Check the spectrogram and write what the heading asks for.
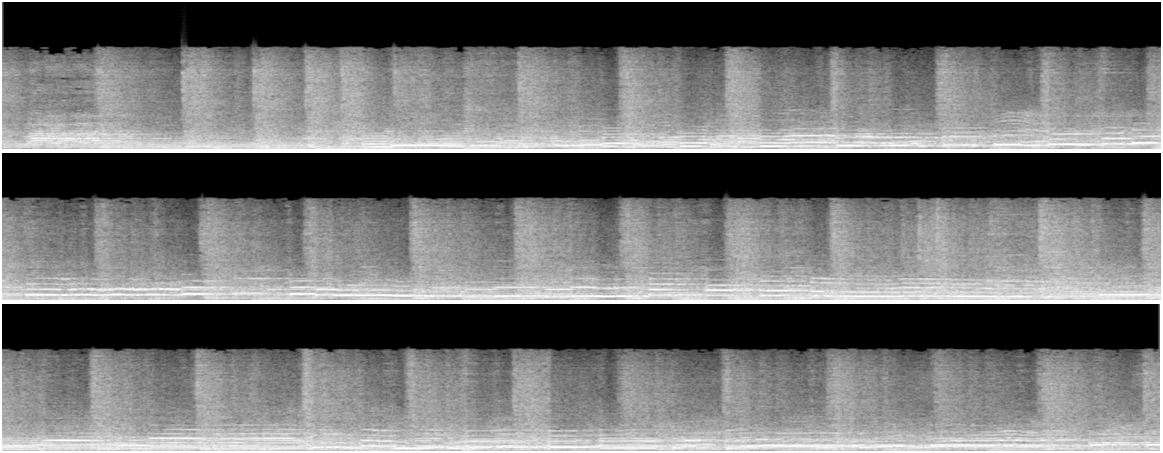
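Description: Live band instrumental break led by a pedal steel guitar soloing in sliding, gliding notes, over strummed acoustic guitar and a steady drum-kit beat.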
